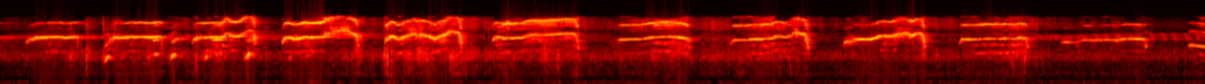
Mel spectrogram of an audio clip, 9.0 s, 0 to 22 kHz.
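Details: Wild bald eagles at their nest, the female bringing fish to the eaglets, June 27, 2021: loud, high, piping whistles in rapid bursts, rising and falling notes repeated over and over in a continuous excited chatter.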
